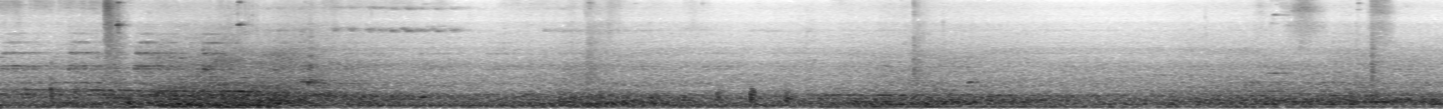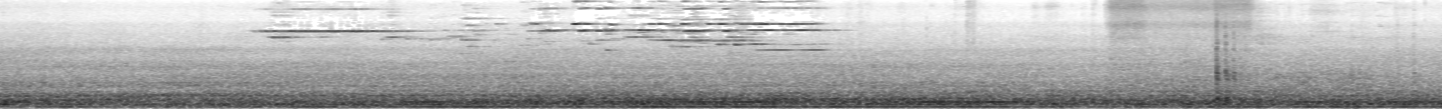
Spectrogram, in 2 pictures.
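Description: NJ Transit train of Bombardier bilevel coaches pulling into a station and slowing to a stop. The run-by is loudest about two seconds in, then the wheels rumble steadily along the rails. Brief high-pitched brake squeals come in the last third, over a steady low hum from the train.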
